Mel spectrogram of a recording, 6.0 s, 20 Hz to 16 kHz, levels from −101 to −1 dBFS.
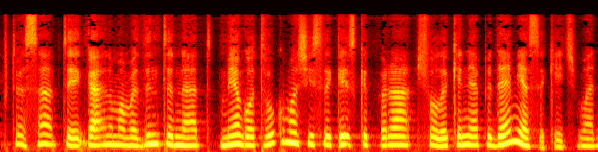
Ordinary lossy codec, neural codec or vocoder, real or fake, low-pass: MP3, 48 kbps; codec, 24 kHz, 0.5 kbps, DualCodec; fake; 10.8 kHz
